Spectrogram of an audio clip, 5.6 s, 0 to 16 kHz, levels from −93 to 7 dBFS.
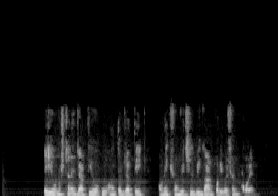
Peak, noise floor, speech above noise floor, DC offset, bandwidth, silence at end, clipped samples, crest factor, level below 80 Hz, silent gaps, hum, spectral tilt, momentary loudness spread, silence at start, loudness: -2 dBFS; -81 dBFS; 64 dB; under 0.1%; 7.6 kHz; 0.5 s; under 0.1%; 16 dB; -56 dBFS; none; none; -8 dB/octave; 10 LU; 0.85 s; -18 LUFS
